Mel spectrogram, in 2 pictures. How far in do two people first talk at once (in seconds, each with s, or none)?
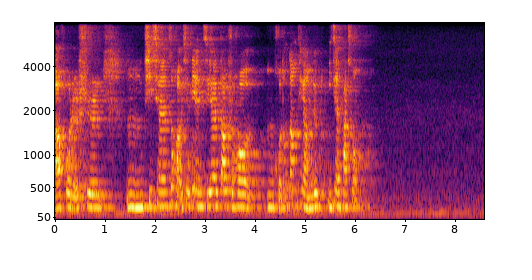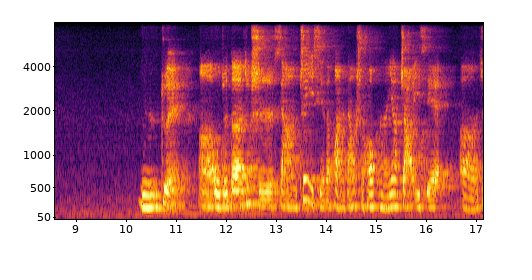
none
